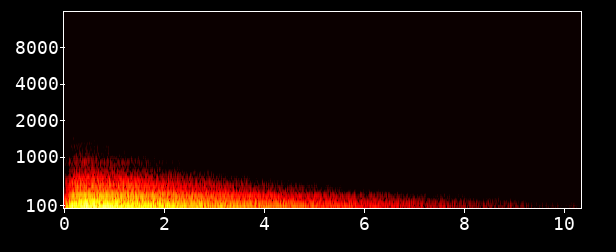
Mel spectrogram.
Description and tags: Epic Cinematic Bass Boom. Created from Logic Samples, finished with Echo and Reverb, Sub Bass and some EQ.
